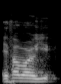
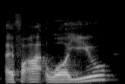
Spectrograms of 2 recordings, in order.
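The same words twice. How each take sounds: First: If I were you with I stressed; I pushed up and louder. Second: You lifted with a rise; stress on you. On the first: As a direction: lean on the word I. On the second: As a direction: land on the word you. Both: Shown as a demonstration.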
